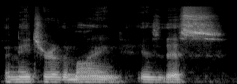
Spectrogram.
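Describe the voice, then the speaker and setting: A man leading a guided meditation as a teacher, speaking slowly and softly in short phrases with long pauses. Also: medium pitch, monotone, creaky. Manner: slow, hushed, long pauses between phrases.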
